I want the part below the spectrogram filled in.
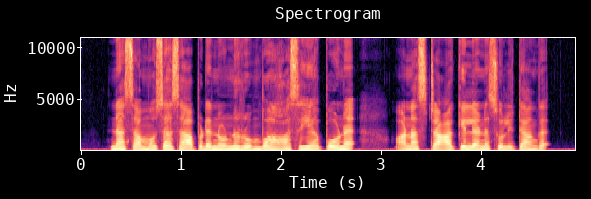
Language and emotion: Tamil, sad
